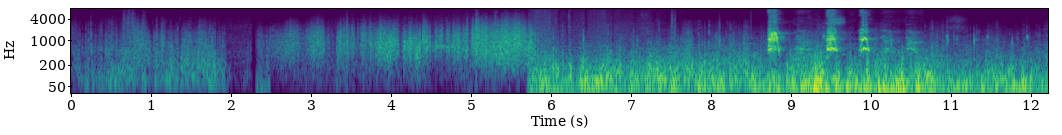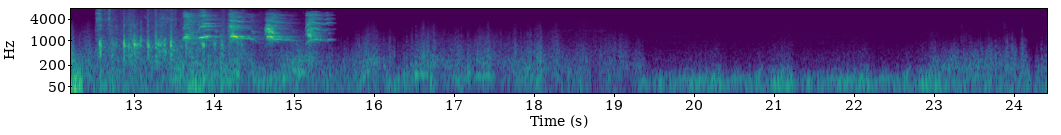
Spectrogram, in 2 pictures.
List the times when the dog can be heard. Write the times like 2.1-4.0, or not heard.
8.7-10.6, 13.6-15.5.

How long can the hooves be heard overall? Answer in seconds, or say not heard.
9 s.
